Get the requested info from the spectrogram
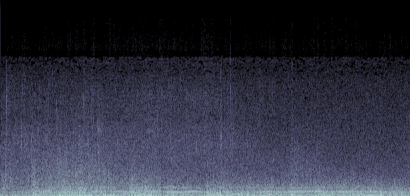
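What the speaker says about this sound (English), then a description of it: "I'm trapped in a storm?" Heavy storm in the game Life is Strange, loud steady downpour of rain with deep rolling thunder underneath, continuous and close with no voices.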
